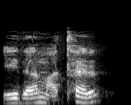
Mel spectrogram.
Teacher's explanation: the tha is aspirated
